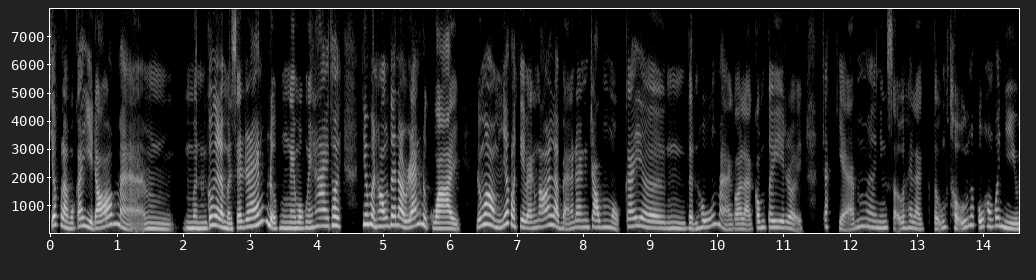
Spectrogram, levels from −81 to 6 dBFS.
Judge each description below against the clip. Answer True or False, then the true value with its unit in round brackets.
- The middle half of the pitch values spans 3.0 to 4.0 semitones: False (5.2 semitones)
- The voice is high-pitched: True (230 Hz)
